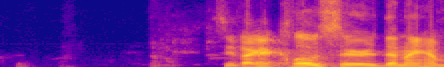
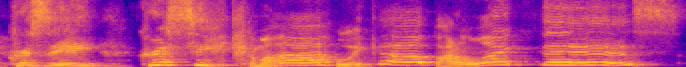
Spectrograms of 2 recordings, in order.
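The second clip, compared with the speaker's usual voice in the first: very high, whiny pleading; high mock plea; 6 dB louder than usual. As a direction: squeak it out like a scared kid. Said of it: "And he's like".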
